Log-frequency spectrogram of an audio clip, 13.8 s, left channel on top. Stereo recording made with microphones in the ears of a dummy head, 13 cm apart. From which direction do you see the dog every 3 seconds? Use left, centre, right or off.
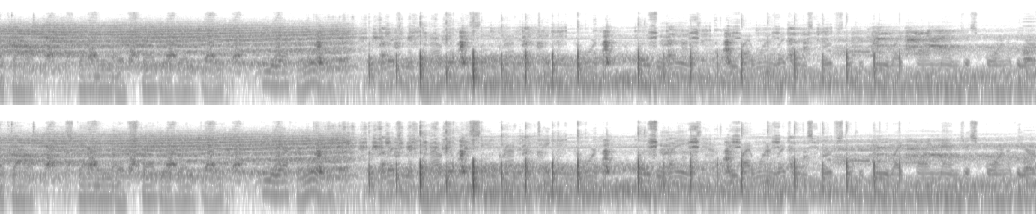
right, centre, left, left, left.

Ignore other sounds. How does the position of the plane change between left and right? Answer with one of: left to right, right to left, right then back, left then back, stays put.
left to right.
